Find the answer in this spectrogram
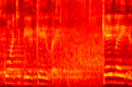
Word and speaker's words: gele: But today it's going to be a gele. Gele is spelled G-E-L-E.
